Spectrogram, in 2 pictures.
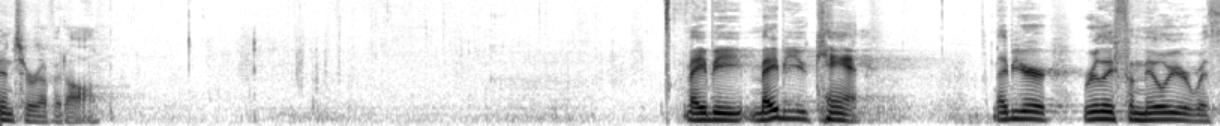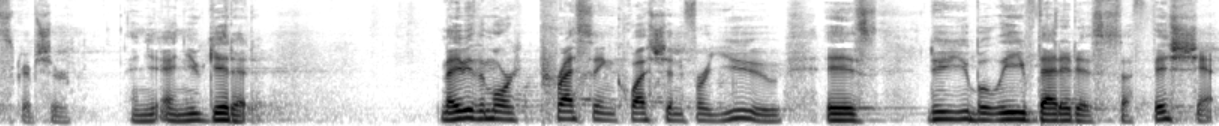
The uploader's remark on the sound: delivered at Perimeter Road Baptist Church.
